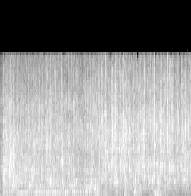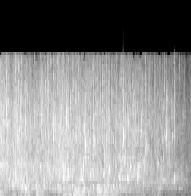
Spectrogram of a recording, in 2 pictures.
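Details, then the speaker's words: Toilet on septic line after clearing blockage with auger and snake and refitting with new seal, second flush cycle: strong, full rush of water draining cleanly then tapering into refill, no leaks seen; normal flush. "I'll cycle it one more time and we'll find out all right well flush this time"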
